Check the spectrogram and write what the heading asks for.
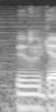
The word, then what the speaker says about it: Kudosia: I was thinking of ambrosia for the inspiration of it. That's why I was using that pronunciation.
